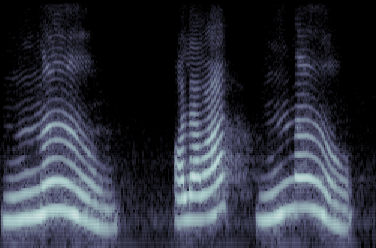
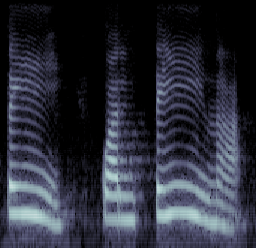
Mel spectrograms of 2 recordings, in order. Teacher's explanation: a gente sente o som passando pelo nariz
